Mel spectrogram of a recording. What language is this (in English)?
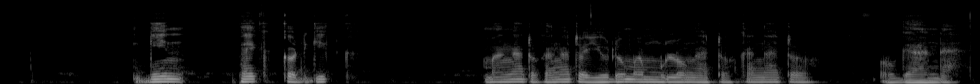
Luo (Kenya and Tanzania)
